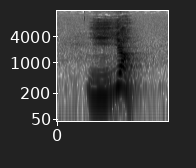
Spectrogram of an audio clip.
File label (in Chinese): "一样", chino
